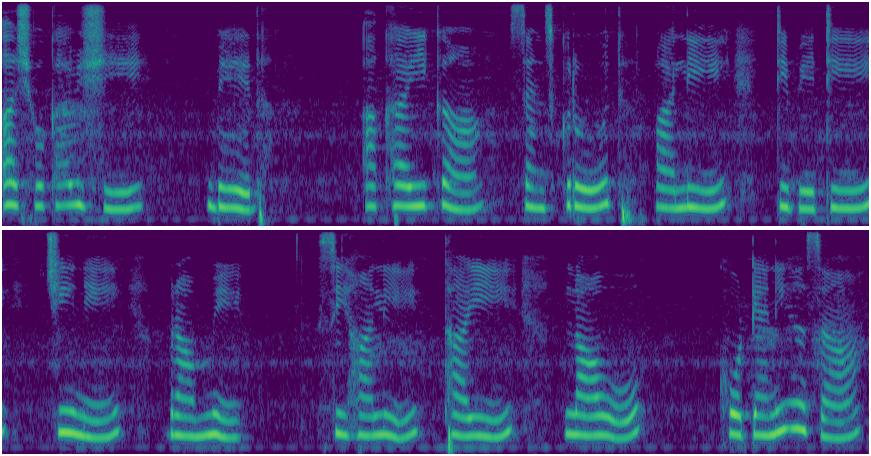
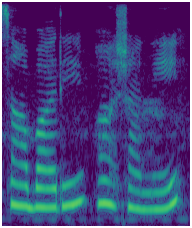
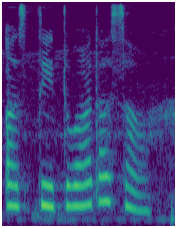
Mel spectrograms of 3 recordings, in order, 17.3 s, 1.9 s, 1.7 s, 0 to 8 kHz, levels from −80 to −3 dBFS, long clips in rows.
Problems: background sounds at intervals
